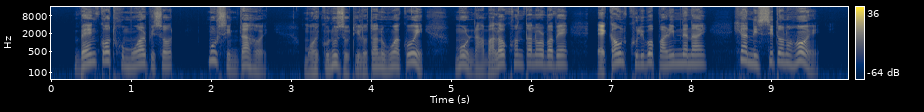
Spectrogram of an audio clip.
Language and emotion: Assamese, fearful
